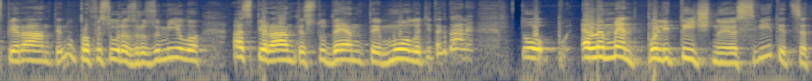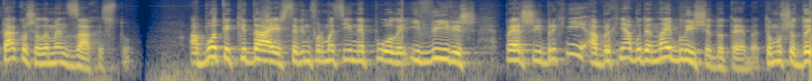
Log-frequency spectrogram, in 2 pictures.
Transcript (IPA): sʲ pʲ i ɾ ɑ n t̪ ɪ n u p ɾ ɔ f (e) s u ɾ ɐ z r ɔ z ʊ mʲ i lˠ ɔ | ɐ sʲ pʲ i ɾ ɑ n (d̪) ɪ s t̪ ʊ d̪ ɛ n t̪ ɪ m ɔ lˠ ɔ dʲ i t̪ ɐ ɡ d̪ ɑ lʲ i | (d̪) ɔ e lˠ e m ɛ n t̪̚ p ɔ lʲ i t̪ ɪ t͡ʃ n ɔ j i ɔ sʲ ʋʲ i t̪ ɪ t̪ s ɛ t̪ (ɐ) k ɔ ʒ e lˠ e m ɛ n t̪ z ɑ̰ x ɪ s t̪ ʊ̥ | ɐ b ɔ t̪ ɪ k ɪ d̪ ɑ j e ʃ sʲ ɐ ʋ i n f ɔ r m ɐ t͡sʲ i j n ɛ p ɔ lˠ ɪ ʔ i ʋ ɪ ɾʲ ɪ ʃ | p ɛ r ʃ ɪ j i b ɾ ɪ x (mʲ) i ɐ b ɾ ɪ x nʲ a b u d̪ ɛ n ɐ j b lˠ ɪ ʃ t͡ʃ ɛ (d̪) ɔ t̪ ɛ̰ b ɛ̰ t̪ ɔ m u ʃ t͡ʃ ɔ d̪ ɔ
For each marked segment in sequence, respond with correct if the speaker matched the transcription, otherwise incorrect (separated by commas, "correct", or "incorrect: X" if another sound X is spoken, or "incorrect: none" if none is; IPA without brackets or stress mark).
correct, incorrect: t̪, incorrect: t̪, incorrect: ɑ, incorrect: nʲ, correct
